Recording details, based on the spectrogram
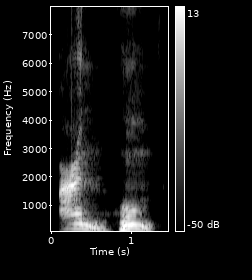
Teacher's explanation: عین حلق کے درمیان والے حصے سے ادا ہوگا. جب ہم عین کو ادا کریں گے تو حلق ہمارا تھوڑا سا گھومے گا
